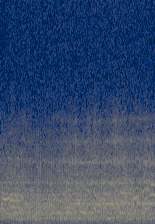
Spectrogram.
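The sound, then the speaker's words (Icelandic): A helicopter flies overhead with a loud, steady roar of engine and rotor wash, a dense unbroken drone holding the same level for the full three seconds, as Ceaușescu and his wife are flown away from the Communist Party headquarters in Bucharest. “Diggir Securitate leðar gripu sjá Sesku og frú og komuðum upp í þyrtlu sem fluttiðu í örugt skjól í bylið.”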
